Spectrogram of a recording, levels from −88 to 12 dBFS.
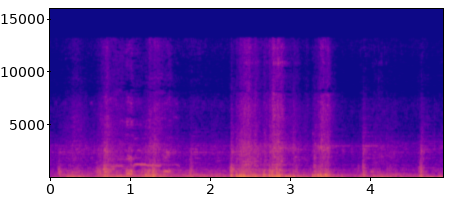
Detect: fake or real real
